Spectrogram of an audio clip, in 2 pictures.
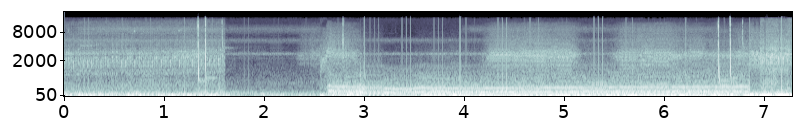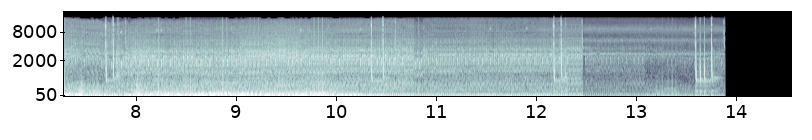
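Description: A bus engine hums steadily as the bus speeds up.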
